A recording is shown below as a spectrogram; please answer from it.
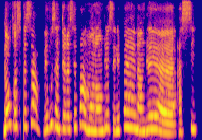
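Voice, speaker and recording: A woman with a Congolese French accent giving animated, chatty political commentary and joking asides to her viewers. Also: high voice, fairly quick. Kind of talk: casual live commentary, French mixed with Lingala.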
